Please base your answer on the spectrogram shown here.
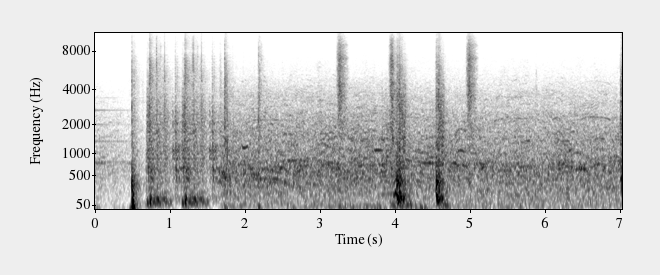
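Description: Punches landing in the boxing video game Knockout Kings 2001, an uppercut then a hook, heard as sharp thuds among several scattered impacts, with crowd noise beneath and a commentator talking.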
